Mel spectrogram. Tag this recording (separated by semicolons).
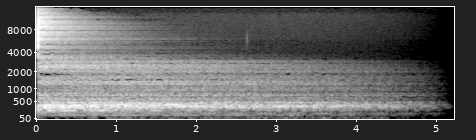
TRX; custom; one-shot; Bosphorus; click; drum; wenge; wood; crash; Istambul; one; cymbal; drumset; shot; Young; bronze; snare; bubinga; cymbals; ride; Cooper; turks; metronome; hi-hat; hit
